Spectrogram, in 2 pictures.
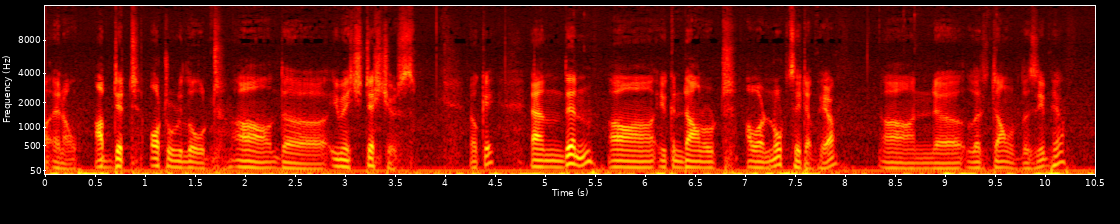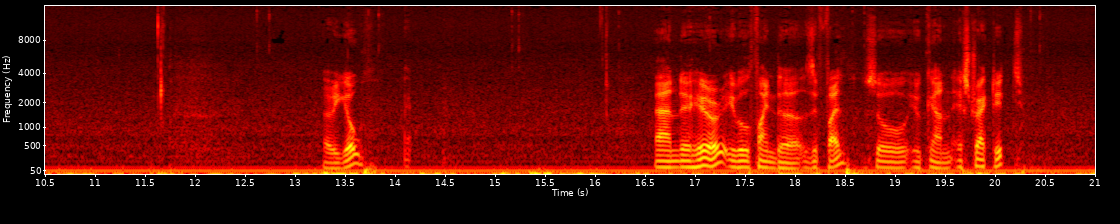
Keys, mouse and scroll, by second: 8.6 click, 9.5 click, 12.6 click, 13.8 click, 15.2 click, 16.3-17.4 drag, 18.6 right click, 20.4 click.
